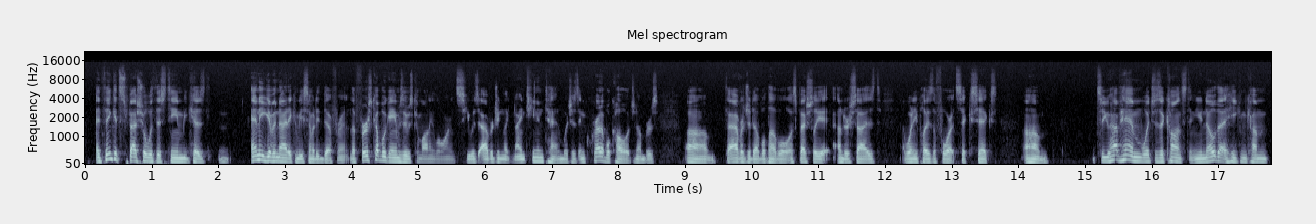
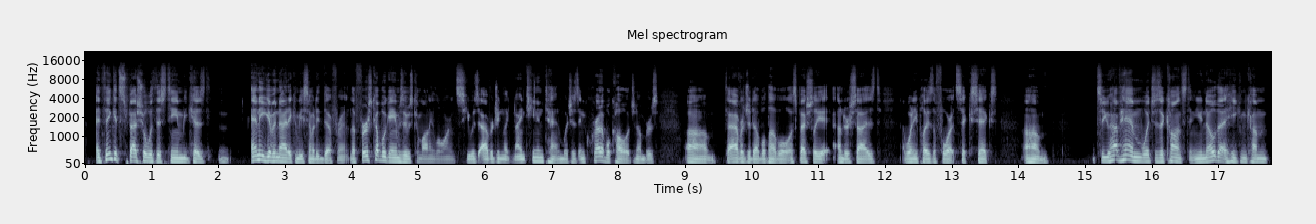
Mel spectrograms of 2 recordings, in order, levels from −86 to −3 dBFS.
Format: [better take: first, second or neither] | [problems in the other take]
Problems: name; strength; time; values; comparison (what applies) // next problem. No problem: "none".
second | hiss; faint; throughout; 30 dB below the speech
